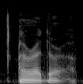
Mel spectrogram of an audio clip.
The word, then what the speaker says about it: Herradura: Herradura.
